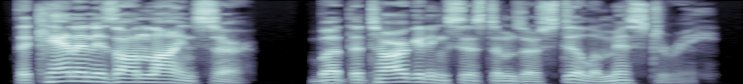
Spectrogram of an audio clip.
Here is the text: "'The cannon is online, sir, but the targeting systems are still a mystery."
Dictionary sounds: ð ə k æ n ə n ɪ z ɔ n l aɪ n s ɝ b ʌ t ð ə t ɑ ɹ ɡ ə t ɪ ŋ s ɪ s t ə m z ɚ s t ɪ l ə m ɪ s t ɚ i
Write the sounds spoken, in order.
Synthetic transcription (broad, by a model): ð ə k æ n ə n ɪ z ɔ n l aɪ n s ɝ b ʌ t ð ə t ɑ ɹ ɡ ə t ɪ ŋ s ɪ s t ə m z ɚ s t ɪ l ə m ɪ s t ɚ i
